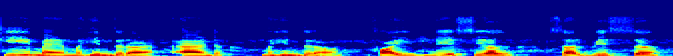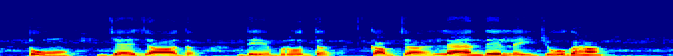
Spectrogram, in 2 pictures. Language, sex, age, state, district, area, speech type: Punjabi, female, 18-30, Punjab, Barnala, rural, read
